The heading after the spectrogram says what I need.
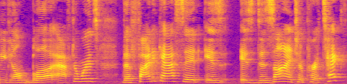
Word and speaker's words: phytic acid: number one reason is phytic acid people will pronounce that differently FIDIC acid all kinds of stuff I call it phytic acid it's designed to protect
